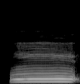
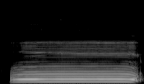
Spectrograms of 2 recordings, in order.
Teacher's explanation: it can be extended by your vocal cords as long as you want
